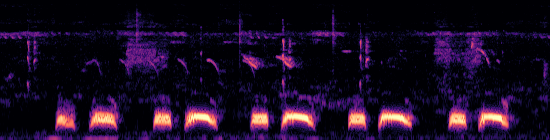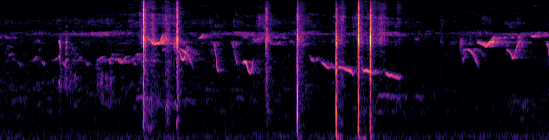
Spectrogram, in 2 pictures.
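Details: Spotted dove lure call used for trapping and training decoy birds: eight low, mellow coos in paired groups over five seconds, then quiet with high chirps and sharp clicks from other small birds.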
